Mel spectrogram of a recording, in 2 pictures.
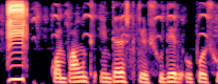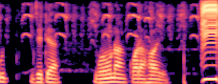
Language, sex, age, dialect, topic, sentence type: Bengali, male, 25-30, Northern/Varendri, banking, statement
